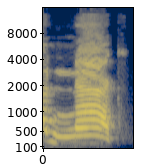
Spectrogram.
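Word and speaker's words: neck: जैसे यहां पे हमने लिखा नेक के एनए सी के नेक। तो यहां पर हम सी का प्रोनाउंसिएशन नहीं करेंगे।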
